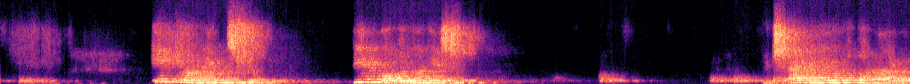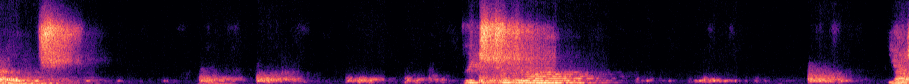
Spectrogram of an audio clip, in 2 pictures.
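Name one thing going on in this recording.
A marker squeaks on a whiteboard.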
